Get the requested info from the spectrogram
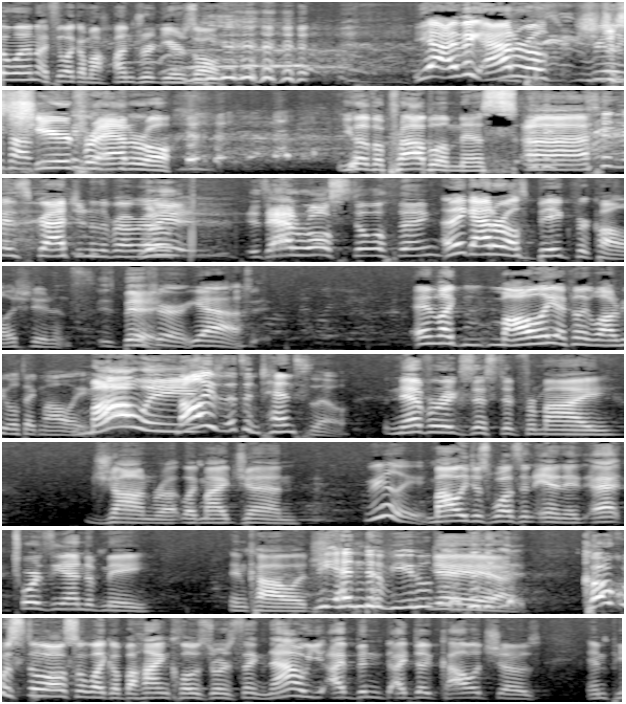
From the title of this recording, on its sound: LIVE From The Comedy Zone in Charlotte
